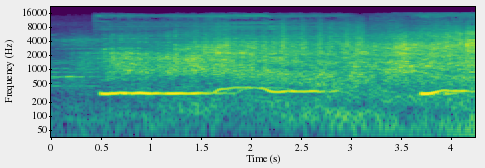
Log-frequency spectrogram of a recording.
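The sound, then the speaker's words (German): A Bundeswehr Starfighter military jet fighter roars overhead in the sky above Brinkebüll, a loud, sustained engine rush that kicks in abruptly and holds steady with a droning, slightly wavering whine running through it. No voices. “sah die Zeichen, die die Starfighter der Bundeswehr am Brinkebüller Himmel hinterließen.”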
